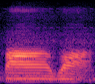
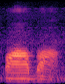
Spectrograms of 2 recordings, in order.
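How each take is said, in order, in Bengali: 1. মাঝের ব্যঞ্জনটি w ধ্বনি। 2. মাঝের ব্যঞ্জনটি b ধ্বনি। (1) "হিন্দিভাষীরা ঠিকই বলে" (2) "নট পাবা"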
